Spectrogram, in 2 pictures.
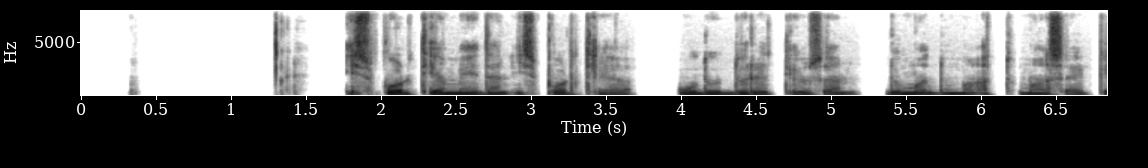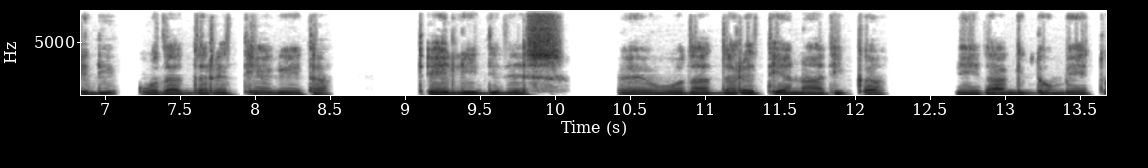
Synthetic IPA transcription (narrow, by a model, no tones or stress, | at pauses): ʔɪspɔɾt̪ɪjɐme̞ːd̪ɐnɪspɔɾt̪ɪjɐ | ʊd̪ud̪ʊɾɛt̪ːɪjɔsɐn | d̪ʊmːɐd̪ʊmːɐːt̪ːʊmaːsɐɛkʼːɪd̪ɪwɔd̪aːd̪ːɐɾɛt̪ːɪjɐɡe̞ːt̪ɐ | t̪ʼeːlid̪d̪ɛs | wɔd̪aːd̪ɐɾɛt̪ːɪjɐnaːt̪ɪkʼːɐ | meːd̪aːɡɪd̪ːɔmbe̞ːt̪ːʊ̥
